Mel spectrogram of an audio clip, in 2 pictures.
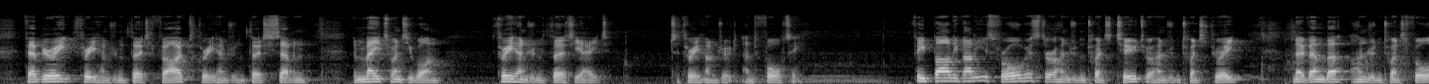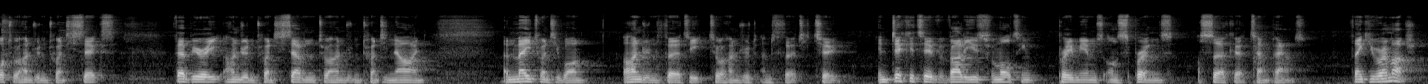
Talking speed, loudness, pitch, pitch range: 100 wpm, -21 LUFS, 105 Hz, 95-115 Hz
